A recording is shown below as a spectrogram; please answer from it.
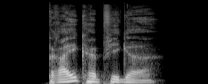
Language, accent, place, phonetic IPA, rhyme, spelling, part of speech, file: German, Germany, Berlin, [ˈdʁaɪ̯ˌkœp͡fɪɡɐ], -aɪ̯kœp͡fɪɡɐ, dreiköpfiger, adjective, De-dreiköpfiger.ogg
- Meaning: inflection of dreiköpfig: 1. strong/mixed nominative masculine singular 2. strong genitive/dative feminine singular 3. strong genitive plural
